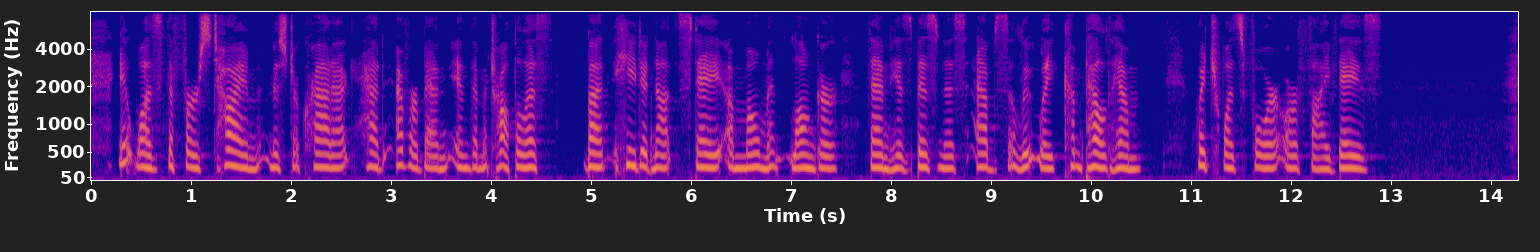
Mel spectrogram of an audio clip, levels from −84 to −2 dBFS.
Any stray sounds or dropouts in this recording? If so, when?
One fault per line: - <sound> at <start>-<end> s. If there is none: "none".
none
